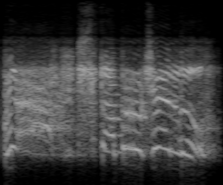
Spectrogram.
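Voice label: Italian on fire mood med, speech; War Thunder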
